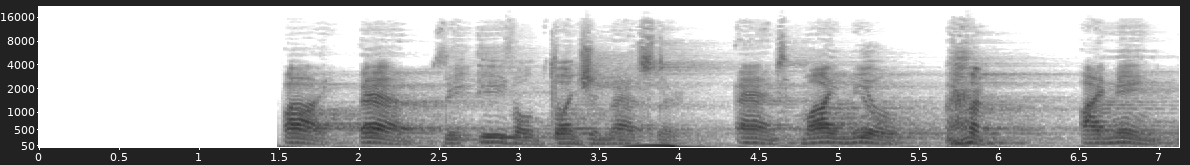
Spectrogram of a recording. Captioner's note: hmmp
